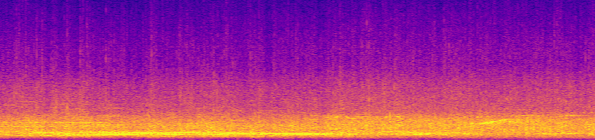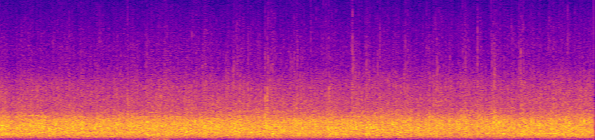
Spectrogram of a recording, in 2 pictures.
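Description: An audience at an opening convocation of Goshen College gives long, steady applause, a thick, even wash of clapping that holds without letting up.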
